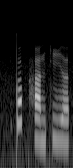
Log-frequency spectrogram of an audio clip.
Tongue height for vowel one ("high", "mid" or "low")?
mid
